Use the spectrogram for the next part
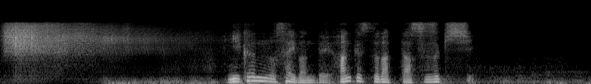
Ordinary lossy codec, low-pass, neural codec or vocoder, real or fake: AAC, 48 kbps; 7.2 kHz; codec, 24 kHz, 0.5 kbps, DualCodec; fake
